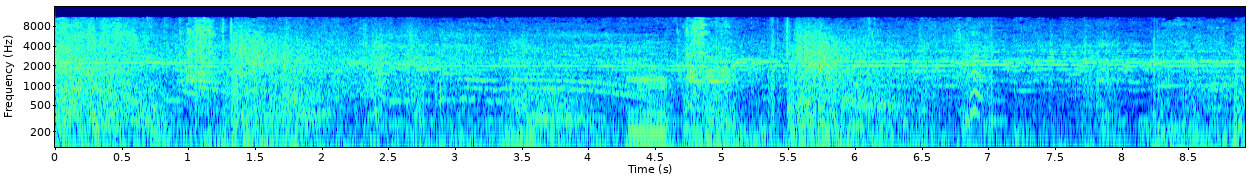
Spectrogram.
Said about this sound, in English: Shooting.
